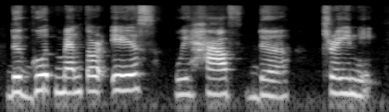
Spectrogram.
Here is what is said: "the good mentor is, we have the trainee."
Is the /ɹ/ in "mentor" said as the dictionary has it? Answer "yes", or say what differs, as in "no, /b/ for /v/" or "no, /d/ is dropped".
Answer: yes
